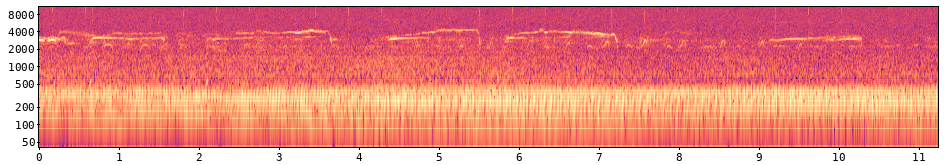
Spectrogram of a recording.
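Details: At a Big Bear bald eagle nest, seen on a live cam as prey is delivered, the eagle utters a string of high piping, slightly rising whistled phrases every second or so over a steady low mechanical hum.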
